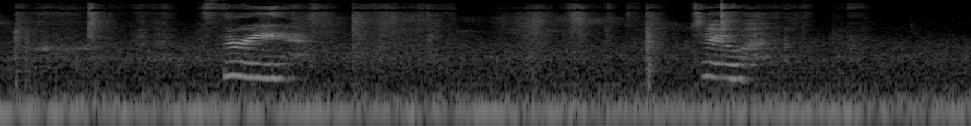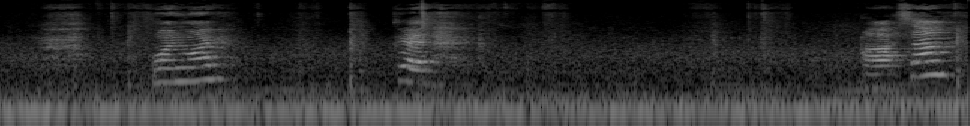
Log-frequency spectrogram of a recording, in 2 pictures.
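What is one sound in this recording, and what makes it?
Shoes shuffle softly on an exercise mat.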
